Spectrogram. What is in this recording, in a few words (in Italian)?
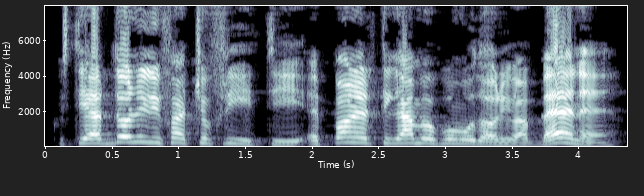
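"e la su morte", dialettale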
